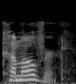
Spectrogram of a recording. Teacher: we don't put any pause between the two words, but instead we link them or connect them so that they sound like one word. And a lot of times when this happens, it's in, for example, two-word verbs, where you have a verb followed by a preposition. · Term: linking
